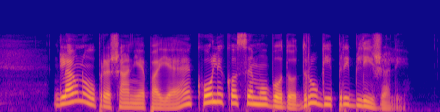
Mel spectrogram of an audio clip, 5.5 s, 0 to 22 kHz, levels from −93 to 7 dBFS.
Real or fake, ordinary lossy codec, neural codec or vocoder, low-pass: real; none; none; 7.2 kHz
